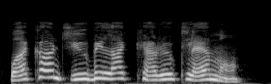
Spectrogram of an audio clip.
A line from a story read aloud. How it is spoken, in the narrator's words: Now she was her husband, his voice thick with beery rage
